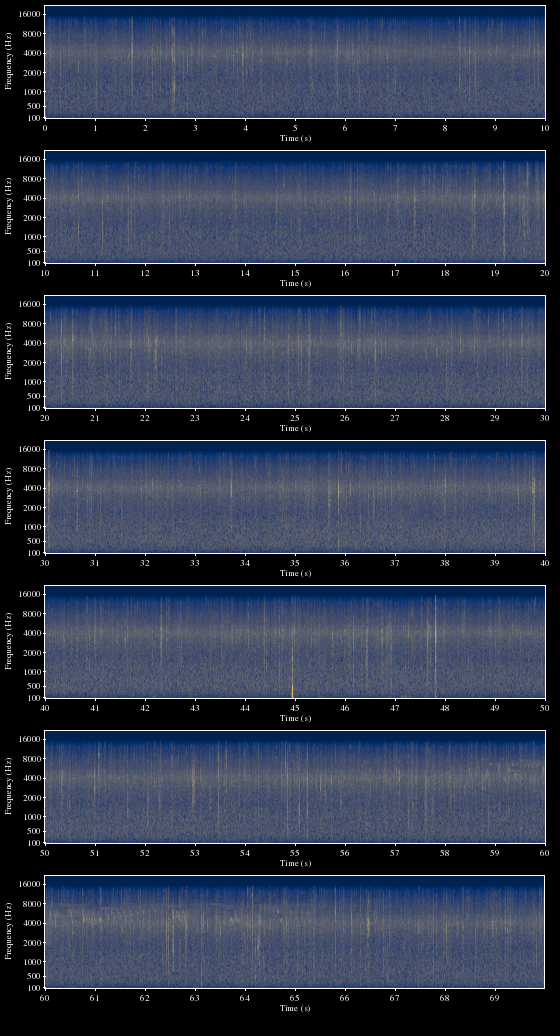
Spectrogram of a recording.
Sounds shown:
rain
Pacific Wren song

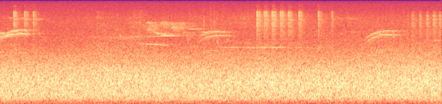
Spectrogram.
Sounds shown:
Hermit Thrush call
Varied Thrush song
Chestnut-backed Chickadee call
Hermit Thrush song

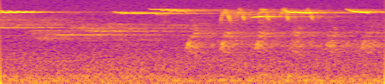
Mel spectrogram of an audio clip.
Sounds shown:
Steller's Jay call
Pacific Wren song
Brown Creeper call
Hermit Thrush song

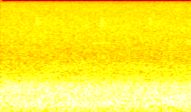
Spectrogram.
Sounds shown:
unidentified sound

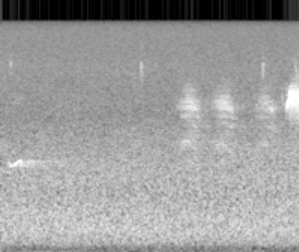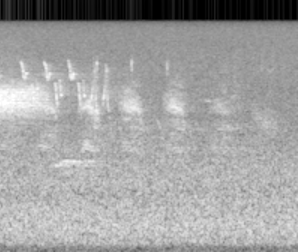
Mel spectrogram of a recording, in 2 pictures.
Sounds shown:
Spotted Towhee song
unidentified bird chip note
Western Tanager song
Mountain Quail call
Nashville Warbler song
Steller's Jay call

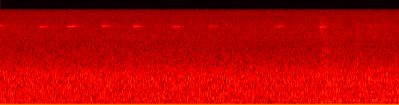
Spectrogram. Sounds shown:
Golden-crowned Kinglet call

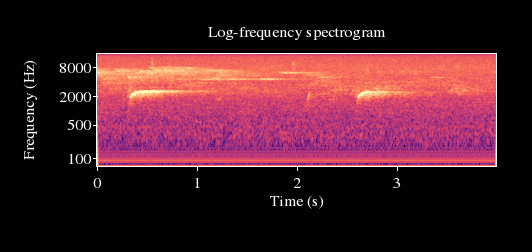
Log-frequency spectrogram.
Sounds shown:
Swainson's Thrush call
Western Tanager song
warbler song
Pacific Wren song

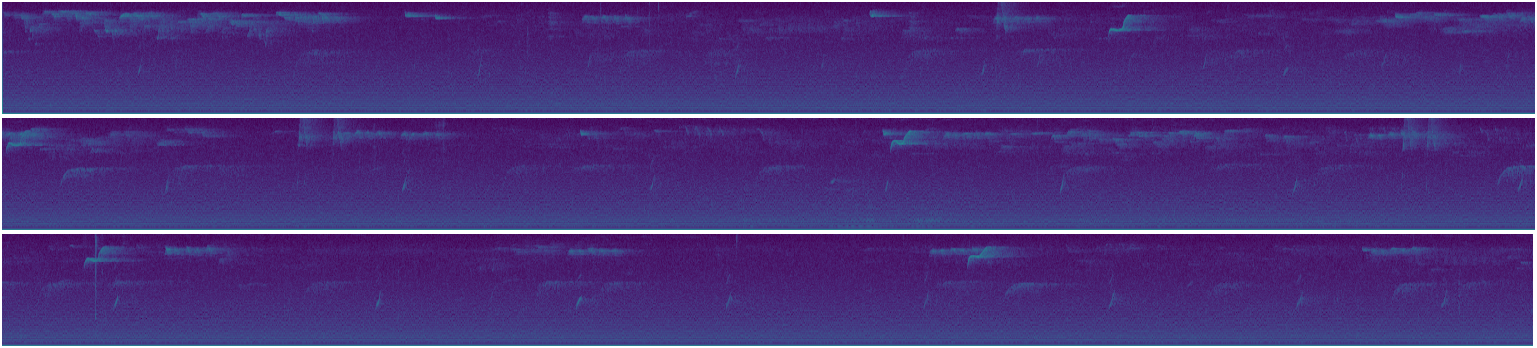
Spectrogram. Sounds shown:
Swainson's Thrush call
chipmunk chirp
Pacific-slope Flycatcher call
Chestnut-backed Chickadee call
Pacific Wren song

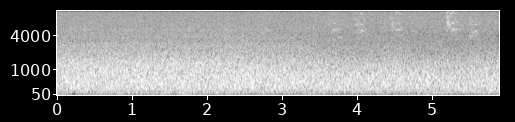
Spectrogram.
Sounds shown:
unidentified bird chip note

